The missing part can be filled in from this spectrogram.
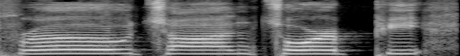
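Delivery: dragged-out, slowed-down talking. Retelling a film scene where slowing time drags the crew's speech; slowed-down drawn-out speech. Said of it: "they're talking like this".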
